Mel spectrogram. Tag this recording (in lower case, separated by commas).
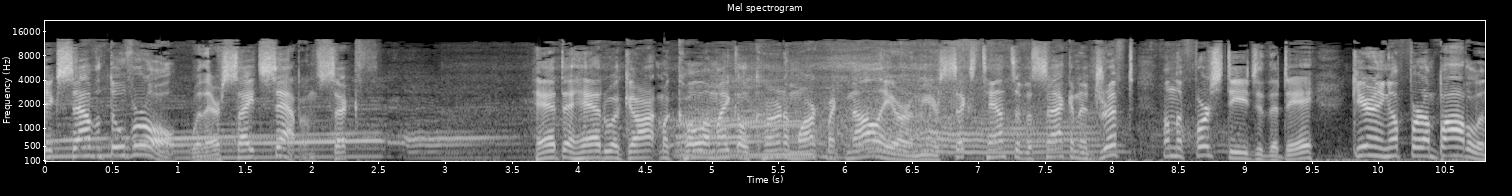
car, auto racing, speech, vehicle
